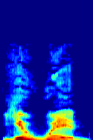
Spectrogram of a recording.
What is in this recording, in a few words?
You Win, announcer female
